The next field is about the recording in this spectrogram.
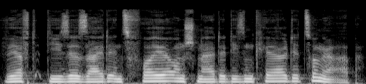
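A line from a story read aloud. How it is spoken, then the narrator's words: Angry shout. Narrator (German): rief er zornig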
